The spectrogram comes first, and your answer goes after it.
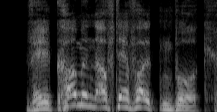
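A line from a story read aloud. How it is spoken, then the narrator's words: Call. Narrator (German): rief Master Duncan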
